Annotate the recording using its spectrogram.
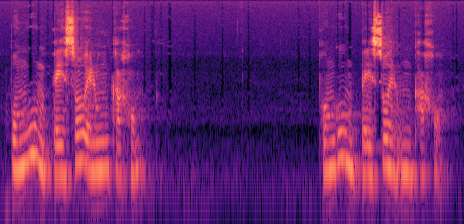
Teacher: that N comes before the bilabial P, so that would be an M.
